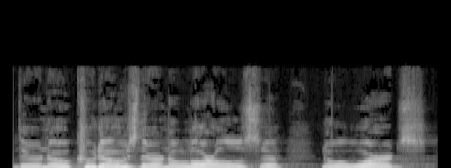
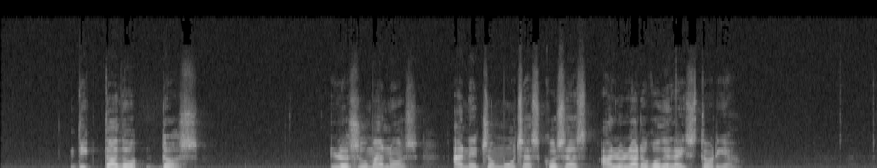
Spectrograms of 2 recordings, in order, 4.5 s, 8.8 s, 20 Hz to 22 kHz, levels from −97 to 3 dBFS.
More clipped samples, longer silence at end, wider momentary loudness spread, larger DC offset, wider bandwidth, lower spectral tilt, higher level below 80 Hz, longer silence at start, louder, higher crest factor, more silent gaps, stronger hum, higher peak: neither; second, 0.3 s vs 1.4 s; about the same, 14 LU vs 12 LU; neither; second, 13.5 kHz vs 19.5 kHz; first, -7 dB/octave vs -3.5 dB/octave; about the same, -64 dBFS vs -60 dBFS; second, 0.15 s vs 0.7 s; first, -17 LUFS vs -30 LUFS; second, 16 dB vs 22 dB; neither; neither; first, -2 dBFS vs -10 dBFS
